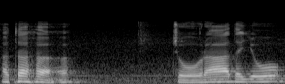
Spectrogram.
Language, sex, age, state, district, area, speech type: Sanskrit, male, 18-30, Karnataka, Uttara Kannada, urban, spontaneous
